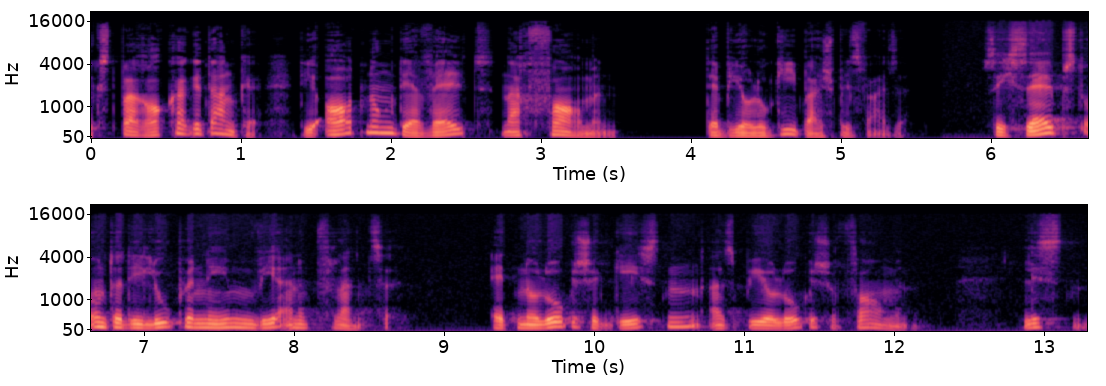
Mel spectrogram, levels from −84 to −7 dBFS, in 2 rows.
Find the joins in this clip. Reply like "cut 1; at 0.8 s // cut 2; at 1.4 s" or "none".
none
